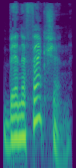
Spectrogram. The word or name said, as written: benefaction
